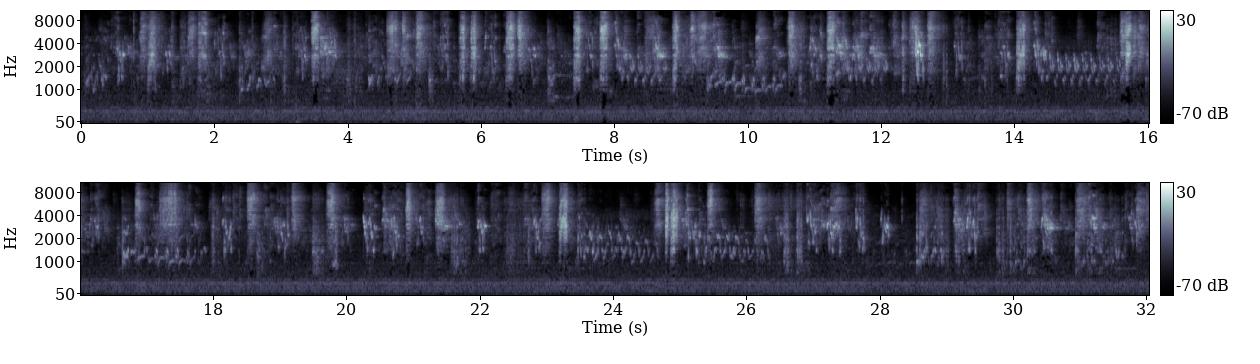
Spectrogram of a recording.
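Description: Budgie singing: a continuous warbling chatter of quick chirps, squeaks and short trills, with hardly a break.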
